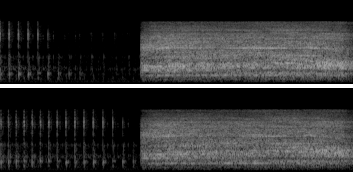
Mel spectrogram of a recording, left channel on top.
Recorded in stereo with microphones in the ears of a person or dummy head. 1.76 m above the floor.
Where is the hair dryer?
20° left (ahead or behind), 1.4 m.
